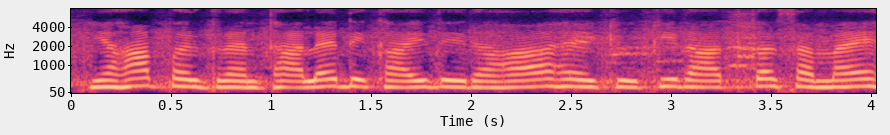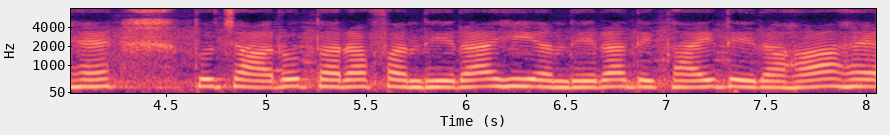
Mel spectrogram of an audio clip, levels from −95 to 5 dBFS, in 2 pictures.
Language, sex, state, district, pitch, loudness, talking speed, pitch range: Hindi, female, Chhattisgarh, Rajnandgaon, 235 Hz, -11 LUFS, 165 wpm, 225-250 Hz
